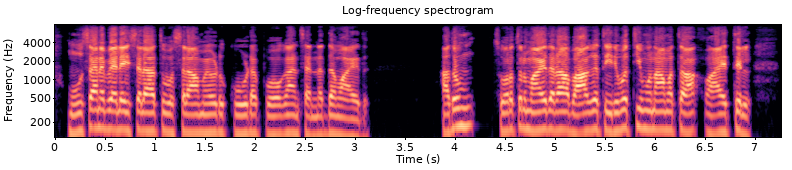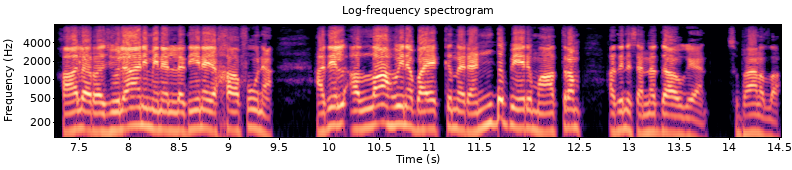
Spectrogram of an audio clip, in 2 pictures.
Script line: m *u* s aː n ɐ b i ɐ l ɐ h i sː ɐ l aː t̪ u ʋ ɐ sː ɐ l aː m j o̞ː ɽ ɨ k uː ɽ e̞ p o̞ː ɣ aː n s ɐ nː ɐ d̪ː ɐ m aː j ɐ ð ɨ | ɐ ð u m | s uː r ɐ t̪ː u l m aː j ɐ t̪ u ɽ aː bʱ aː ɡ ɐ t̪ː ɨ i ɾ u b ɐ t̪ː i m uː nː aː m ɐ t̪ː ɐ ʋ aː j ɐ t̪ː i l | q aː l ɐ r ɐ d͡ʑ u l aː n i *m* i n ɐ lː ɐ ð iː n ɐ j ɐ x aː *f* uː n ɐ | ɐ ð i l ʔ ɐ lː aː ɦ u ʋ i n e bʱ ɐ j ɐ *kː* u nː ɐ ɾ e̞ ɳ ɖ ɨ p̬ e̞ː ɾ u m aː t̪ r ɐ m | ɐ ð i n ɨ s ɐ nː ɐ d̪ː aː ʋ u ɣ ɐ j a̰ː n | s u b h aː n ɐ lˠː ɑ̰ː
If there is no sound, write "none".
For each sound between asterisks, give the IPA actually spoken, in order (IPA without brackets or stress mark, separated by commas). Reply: uː, m, f, kː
